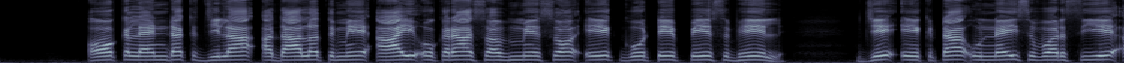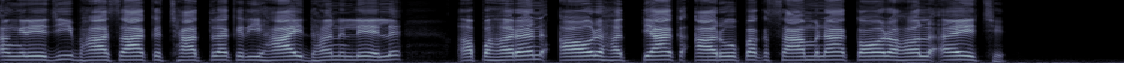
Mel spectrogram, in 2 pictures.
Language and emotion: Maithili, neutral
